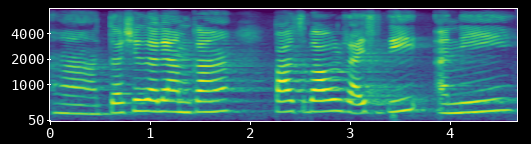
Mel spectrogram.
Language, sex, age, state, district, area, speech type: Goan Konkani, female, 18-30, Goa, Bardez, urban, spontaneous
